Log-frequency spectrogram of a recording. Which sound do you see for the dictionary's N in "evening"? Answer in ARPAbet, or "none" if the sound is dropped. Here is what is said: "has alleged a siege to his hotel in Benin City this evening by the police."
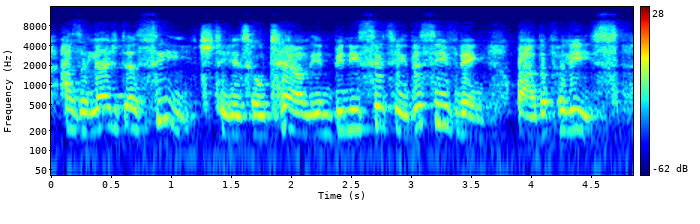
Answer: N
